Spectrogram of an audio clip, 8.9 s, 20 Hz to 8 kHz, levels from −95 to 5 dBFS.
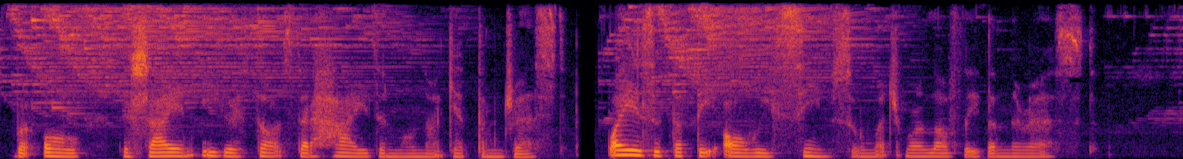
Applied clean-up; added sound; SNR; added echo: none; Chime; 10 dB; none.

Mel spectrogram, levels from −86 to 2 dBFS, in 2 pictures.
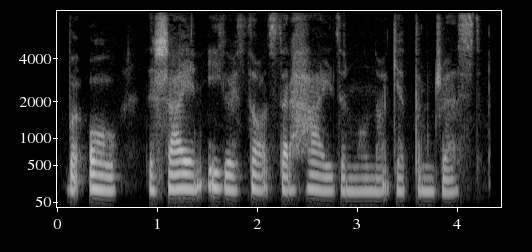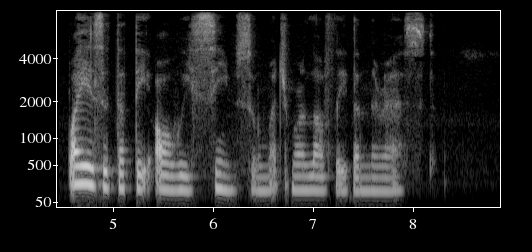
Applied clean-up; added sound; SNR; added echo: none; none; none; none.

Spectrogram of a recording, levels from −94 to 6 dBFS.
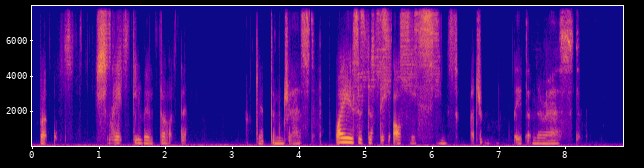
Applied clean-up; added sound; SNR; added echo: neural diffusion model UNIVERSE++.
